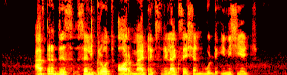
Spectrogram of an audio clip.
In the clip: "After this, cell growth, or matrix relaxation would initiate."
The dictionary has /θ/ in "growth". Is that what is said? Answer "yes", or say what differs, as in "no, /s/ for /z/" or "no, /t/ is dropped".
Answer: no, /t/ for /θ/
